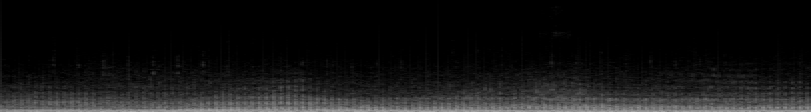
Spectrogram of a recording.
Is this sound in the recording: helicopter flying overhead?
yes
